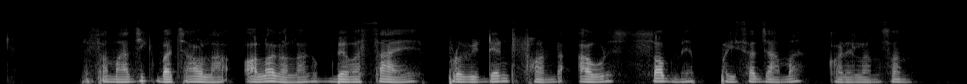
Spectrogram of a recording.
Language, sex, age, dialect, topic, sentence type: Bhojpuri, male, 25-30, Southern / Standard, banking, statement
